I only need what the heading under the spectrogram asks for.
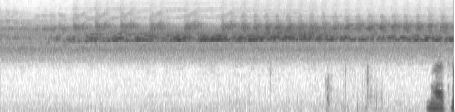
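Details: Crickets in the quiet Dalma forest, Jharkhand, India, form a continuous, high, shimmering buzzing chorus without a break, one thin steady tone riding above; a few soft knocks and a brief low rumble come just before it cuts off.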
